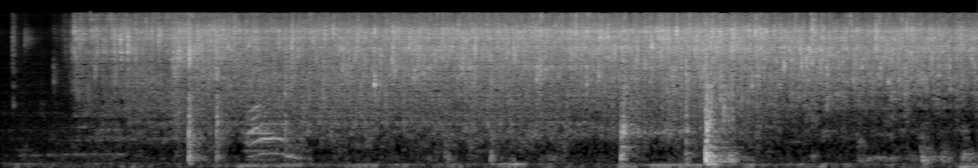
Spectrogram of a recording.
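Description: Egg-battered spinach patty sizzling in hot oil in a nonstick frying pan, a steady hiss that starts suddenly about a second in.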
